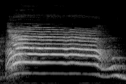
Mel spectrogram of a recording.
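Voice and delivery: sharp high yelp of a cry; a startled high shout; loud cry. Real, not acted. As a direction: let out a sudden piercing cry. Sudden outburst mid-chat.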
